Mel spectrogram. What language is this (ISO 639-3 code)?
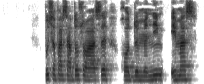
uzb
